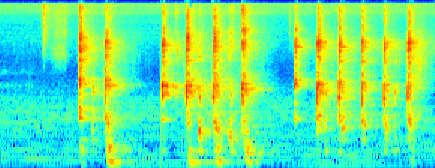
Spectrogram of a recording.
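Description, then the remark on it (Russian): Rapid computer keyboard typing, a quick burst of clicks followed by a steadier run of distinct keystrokes, clear with no one speaking. “Печатаю.”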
